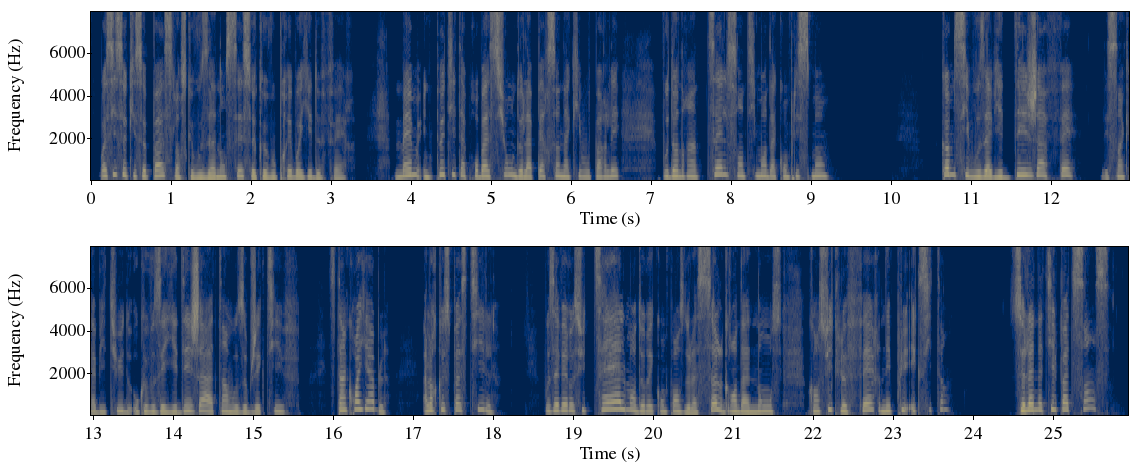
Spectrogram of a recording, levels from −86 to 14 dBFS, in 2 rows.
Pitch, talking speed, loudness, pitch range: 255 Hz, 175 wpm, -28 LUFS, 230-295 Hz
